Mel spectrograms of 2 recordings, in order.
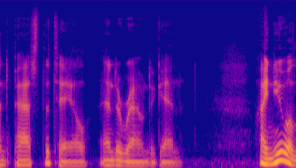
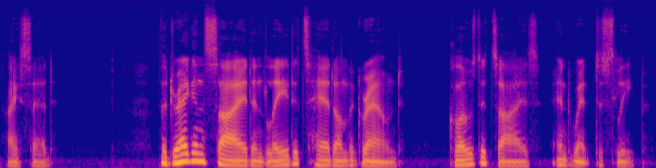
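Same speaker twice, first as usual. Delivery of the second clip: usual speaking voice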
